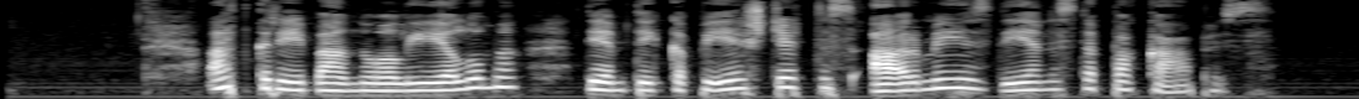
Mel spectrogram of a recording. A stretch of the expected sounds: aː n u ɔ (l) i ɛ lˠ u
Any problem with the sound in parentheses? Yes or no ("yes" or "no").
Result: no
